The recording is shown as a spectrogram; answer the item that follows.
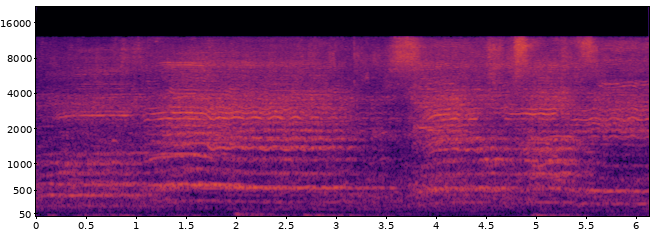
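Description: Church congregation singing a Greek hymn together, the many voices drawing out long held notes that shift slowly from one pitch to the next.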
